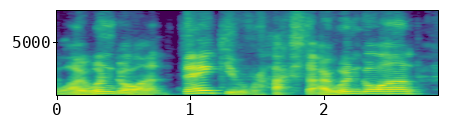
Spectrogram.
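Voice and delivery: normal talking voice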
